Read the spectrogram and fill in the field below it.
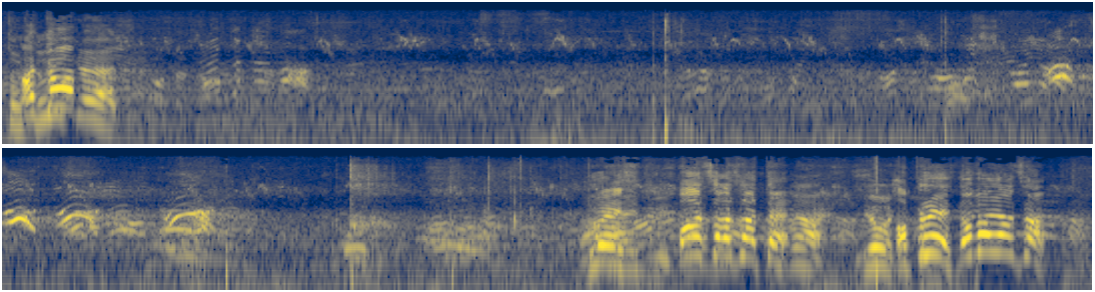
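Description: Young girls shout and call out across an open field.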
